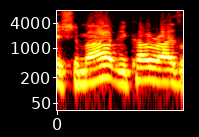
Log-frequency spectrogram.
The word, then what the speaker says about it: Shema: how do we say shimab we cover eyes like this and i'm going to teach you how to say it uh properly you say shema yes and then you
